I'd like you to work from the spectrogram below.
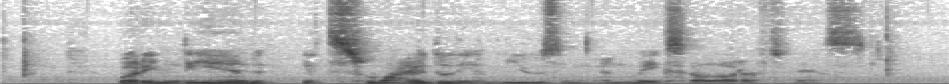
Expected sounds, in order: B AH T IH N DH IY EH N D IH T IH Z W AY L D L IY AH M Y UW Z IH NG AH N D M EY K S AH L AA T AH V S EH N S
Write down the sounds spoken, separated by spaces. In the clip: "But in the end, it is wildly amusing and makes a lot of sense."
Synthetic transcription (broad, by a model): B AH T IH N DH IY EH N D IH T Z W AY D L IY AH M Y UW Z IH NG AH N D M EY K S AH L AA T AH V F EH N S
